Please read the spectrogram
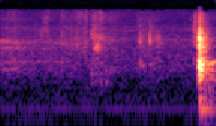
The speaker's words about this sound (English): Oh, someone's knocking at my door.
